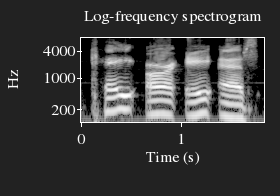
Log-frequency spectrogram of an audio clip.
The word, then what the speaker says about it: Krasnoyarsk: It's Krasnoyarsk.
